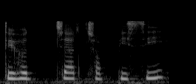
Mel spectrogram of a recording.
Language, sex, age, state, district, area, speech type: Odia, female, 18-30, Odisha, Nabarangpur, urban, spontaneous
